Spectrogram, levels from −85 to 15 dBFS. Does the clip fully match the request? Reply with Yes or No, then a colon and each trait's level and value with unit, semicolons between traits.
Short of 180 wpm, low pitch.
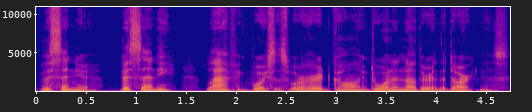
Yes: average, 165 wpm; very low, 95 Hz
